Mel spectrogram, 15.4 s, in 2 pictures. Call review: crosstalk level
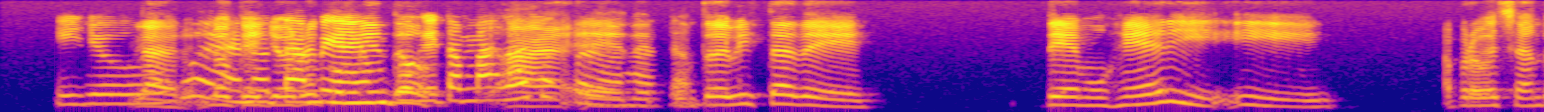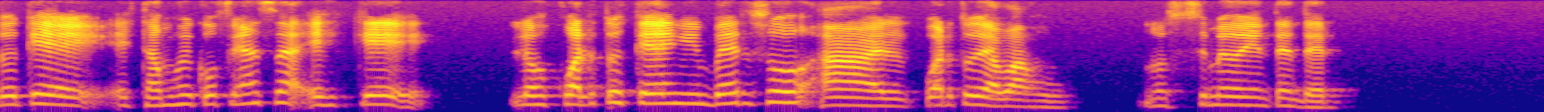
present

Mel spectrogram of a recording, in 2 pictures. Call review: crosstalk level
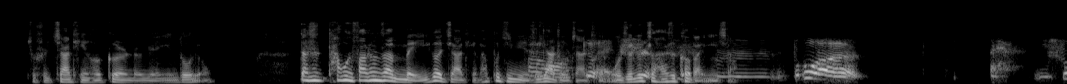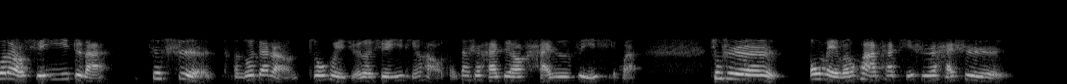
present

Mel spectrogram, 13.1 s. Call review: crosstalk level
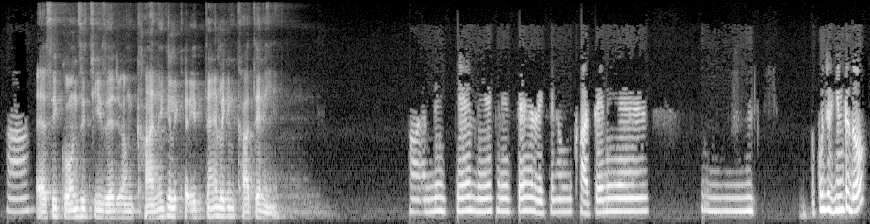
none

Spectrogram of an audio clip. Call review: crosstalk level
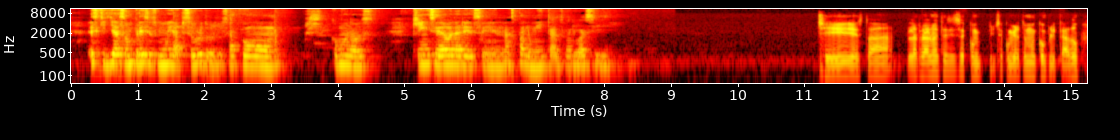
none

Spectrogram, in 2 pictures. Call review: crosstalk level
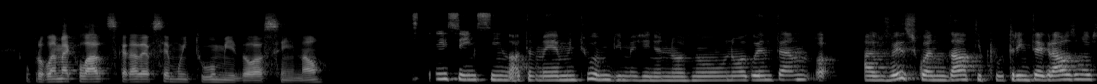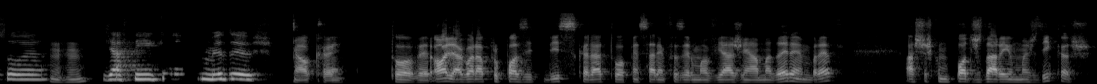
none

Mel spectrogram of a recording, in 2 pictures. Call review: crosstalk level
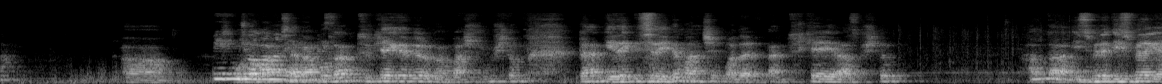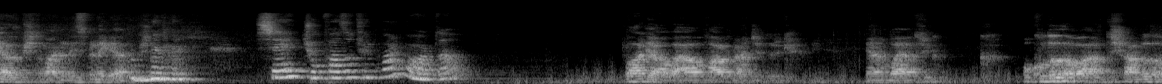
present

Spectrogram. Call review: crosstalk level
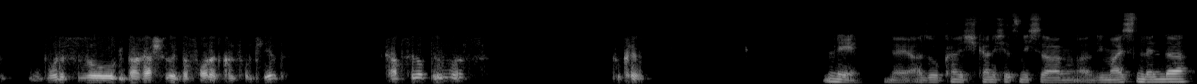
none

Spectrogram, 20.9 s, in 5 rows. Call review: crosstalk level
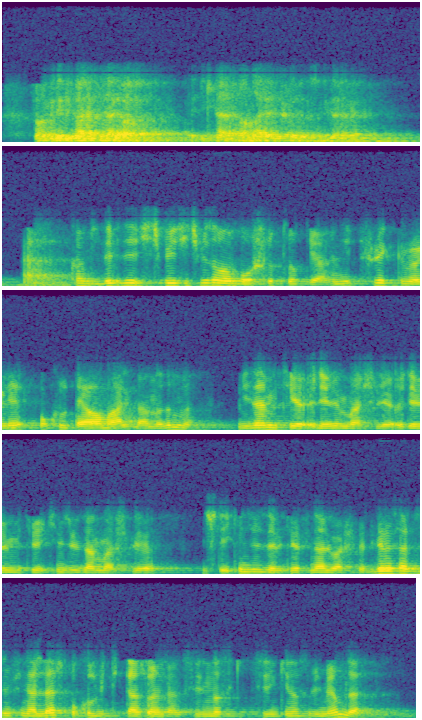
none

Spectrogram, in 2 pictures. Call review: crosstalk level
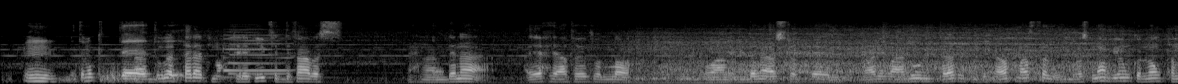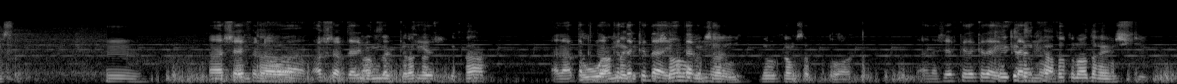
present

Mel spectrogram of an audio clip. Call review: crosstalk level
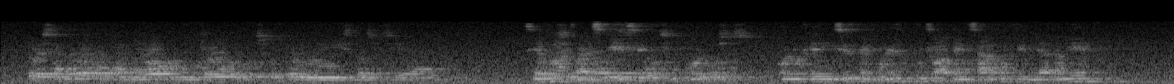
present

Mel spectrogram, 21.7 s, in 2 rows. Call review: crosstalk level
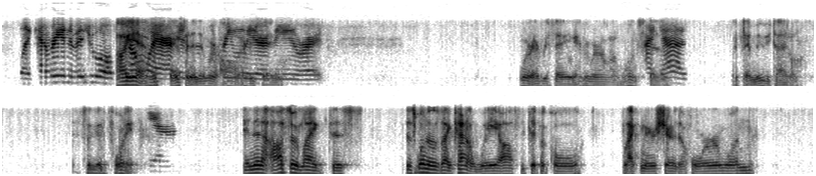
present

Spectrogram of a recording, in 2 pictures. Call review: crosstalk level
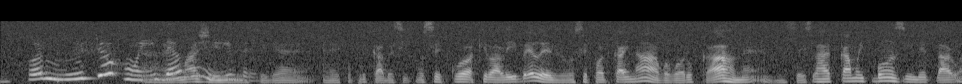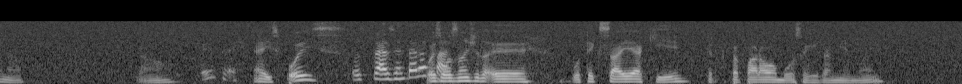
present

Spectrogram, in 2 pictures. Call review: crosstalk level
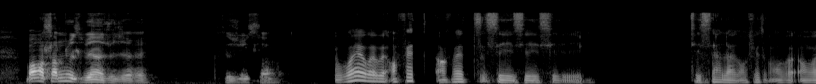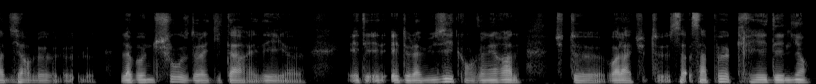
none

